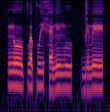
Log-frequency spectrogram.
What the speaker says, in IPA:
n oː˦˨ kʷ a˦ kʷ iː˦ h ɛ˨ n ĩ˦ m u˦ | b e˨ m eː˦

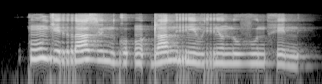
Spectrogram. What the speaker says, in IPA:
k õ ɡ e r a z ʉ n ɡ o ʔ õ ʔ ɖ a n rʲ ẽ v rʲ õ n u v u n h e n

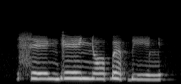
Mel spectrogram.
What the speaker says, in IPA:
s eː˧ ŋ ɡ eː˦ ɲ ɔ˧ ɓ ə˦˨ ɓ i˨ l

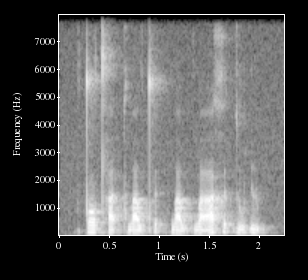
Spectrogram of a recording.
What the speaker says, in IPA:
t̪ ɔ˨˦ t̪ʰ a˨˩ t̚ k w a˨˩ w t̪ʰ ə˦˥ t̚ h w a˧˩ w k w a̰ː˧˥ x ə˦˥ t̚ z ṵ˧˥ ɗ ɨ˨˩ p̚

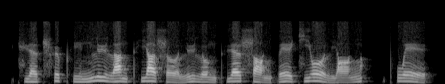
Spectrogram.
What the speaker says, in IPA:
t͡ɕ ɥ ɛ˧˥ ʈ͡ʂʰ ɻ̩˧ pʰ i˧˥ n l y˥˧ l a˥˧ n pʰ j ä˥˩ ʂ ɤ˨˩ l y˥˩ l ʊ˨˩ ŋ pʰ ɥ ɛ˥ ʂ ɑ˨˩ ŋ p e˥˧ ɪ̯ t͡ɕ j o˥˩ ʊ̯ l j ɑ˧˥ ŋ | pʰ w e˥˩ ɪ̯

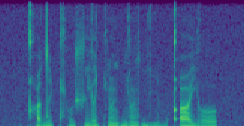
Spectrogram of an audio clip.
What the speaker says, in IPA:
qʰ o d o cʰ o̤ ʃ j ʌ c ũ z ɟ õ z ɡʱ i b qʼ o j o

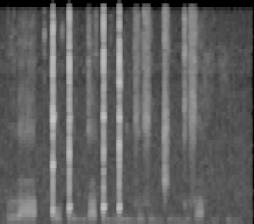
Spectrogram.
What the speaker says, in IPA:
r a˥ | ǃ o˥˩ ǃ e˩ ŋ ɡ a˥˩ ǃ ɯ˩ ŋ͡ǃ i˥˩ n z ɯ˥ z ɯ˩ n d͡ʒ e˩ ŋ ɡ ɯ˥˩ z a˥˩ h i˩ θ i˥˩

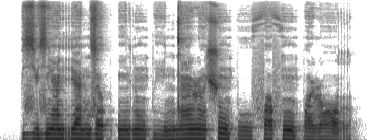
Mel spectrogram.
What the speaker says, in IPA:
zʲ ə zʲ æ̃ rʲ æ n z ə p ʔ ĩ r ũ p i n d æ̃ ɭ ə̃ ʃ ũ p u f ʌ f ũ p ʌ ɭ ɔ r

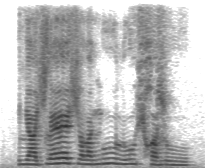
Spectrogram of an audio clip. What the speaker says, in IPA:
ʎ aː ç l ɛː ç ɯ lˠ e ŋ uː l uː ç χ ɤ ɮ uː

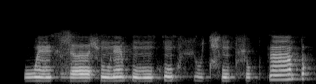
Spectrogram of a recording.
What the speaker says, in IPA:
w ɛ̃ː˨ x z ɜː˨ ɬ ũ˨ ɾ ɛ̃˧ p ũː˨ x ũ˨˦ x ç u˨ t͡ɕʰ ũ˨ p ɬ u˨ p k ãː˦ p

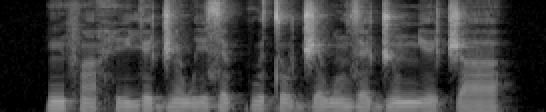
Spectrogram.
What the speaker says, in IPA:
ĩ˧ f ã˨ h i˧ j e˦˨ d͡ʒ ɛ̃˧ w i˦˨ z ɛ˦ kʷ ɛ˦ t o˨ d͡ʒ ɛ˧ w ũ˧ z ɛ˧ d͡ʒ ũ˦ ɲ eː˧ t͡ʃ aː˧

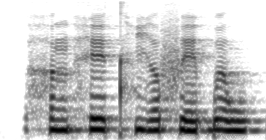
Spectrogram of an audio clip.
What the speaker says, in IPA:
h ə˨˩˨ ŋ h e˨˩ t̪ʰ i˨˩˨ ə̯ f e˨˩˨ ɓ ə˨˩ w

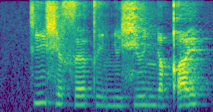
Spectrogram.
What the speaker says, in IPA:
c i ɕ ɘ s ɘ t i ɲ ɨ ɕ ɨ ɲ i qʼ e

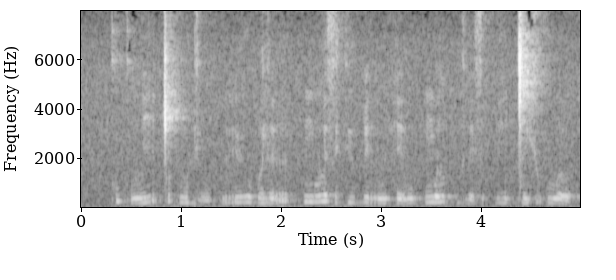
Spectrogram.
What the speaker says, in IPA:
kʷʼ ɪ kʷʼ ɤ l i r ǀ y kʷ i w ɡʲ ɤ w | r y ɦ u ɓ ɤ j ɘ r | ŋ u l ɘ s ɘ kʲ u ɓ e r w y h e w | ŋʷ ɘ l i kʷ ɡʱ e s | ɦ e ɡ͡ǀ e xʲ u xʷ ɪ w ɤ

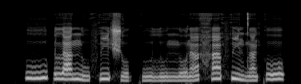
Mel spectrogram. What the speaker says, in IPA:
u˦ | l a˧ n u˨ f ĩ˧ ʃ o˨ k u˨ l u˨ n o˨ ɾ ã˨˦ h ã˦ f ĩ˦˨ d ã˧ k o˦

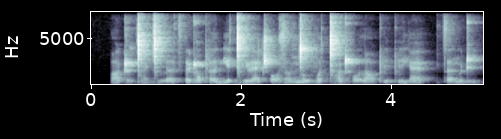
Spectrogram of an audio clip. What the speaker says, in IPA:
ɑ˨ ʈ ʊ˨ ɡ͡ǀ æ˨ ɡ͡ǀ ɪ˨ l ɜ˨ t͡sʼ ə˦ ɖ ɔ˦ pʼ ɜ˨ mʲ ɛ˦ ɡ͡ǀ i˦ ɭ æ˨ t͡ʃʼ ɔ˨ z ʌ˨˦ ŋ͡ǀ ʊ˦˨ v ʌ˦ ɡ͡ǀ ɑ˦ ɖʱ ɔ˦ l ɑ˨ pʼ ɪ˨ pʼ ɪ˦˨ j æ˦ | tʼ ɜ˨ ŋ ʊ˨ ɖ i˨

